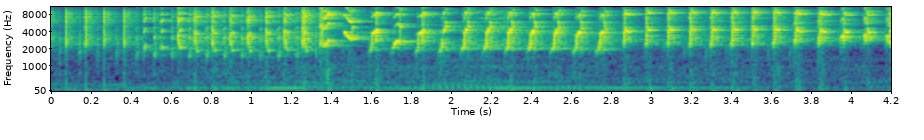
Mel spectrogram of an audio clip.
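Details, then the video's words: Ngekek of a pet lovebird, a long trill said to make other lovebirds call too: quick, sharp, high repeated notes, growing louder after the first second, with a brief pitch break midway. "Suara Burung Lovebird Ngekek Panjang ini, MENARIK Lovebird Lain Untuk Ikut BUNYI"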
